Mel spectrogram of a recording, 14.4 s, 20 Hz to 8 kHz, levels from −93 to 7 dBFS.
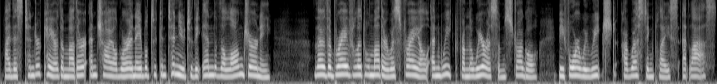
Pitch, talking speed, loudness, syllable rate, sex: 230 Hz, 165 wpm, -17 LUFS, 4.7 syllables/s, female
